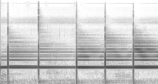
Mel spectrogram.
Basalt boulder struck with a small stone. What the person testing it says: గుడిలో గంట మోగే కంచు లాంటి శబ్దం వినిపిస్తుంది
